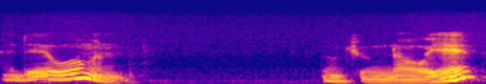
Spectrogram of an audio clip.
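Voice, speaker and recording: Stern district attorney, dramatically inflected. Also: male voice, medium pitch, huge pitch swings, gravelly, darkish tone, slightly rough, exaggerated voice. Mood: grave revelation. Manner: measured, accusing, deliberate. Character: stern, shrewd male district attorney confronting a killer. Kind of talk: 1940s radio acting.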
